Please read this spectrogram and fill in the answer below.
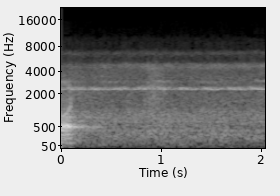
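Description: Steady hiss of an old tape recording with a thin, constant high-pitched whine running through it. A man's voice finishes a word at the very start.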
